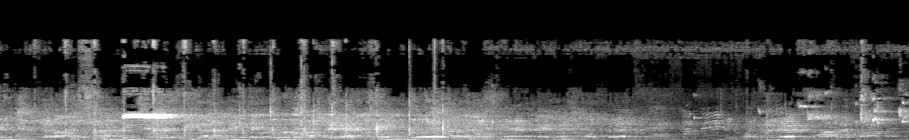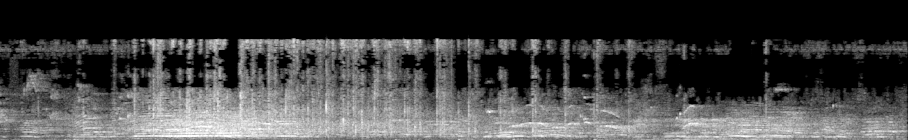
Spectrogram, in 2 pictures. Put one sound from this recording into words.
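A basketball bounces on a hard court in a large echoing gym.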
